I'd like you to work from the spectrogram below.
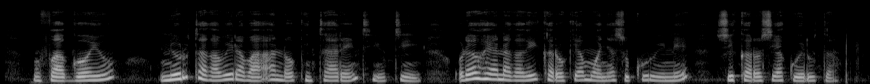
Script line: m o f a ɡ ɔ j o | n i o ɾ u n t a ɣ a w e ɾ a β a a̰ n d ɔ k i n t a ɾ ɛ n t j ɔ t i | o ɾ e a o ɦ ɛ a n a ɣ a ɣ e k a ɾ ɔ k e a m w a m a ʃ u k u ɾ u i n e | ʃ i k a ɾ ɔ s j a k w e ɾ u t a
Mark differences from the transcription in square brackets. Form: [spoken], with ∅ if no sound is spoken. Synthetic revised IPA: m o f a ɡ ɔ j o | n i o ɾ u [∅] t a ɣ a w e ɾ a β a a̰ n d ɔ k i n t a ɾ ɛ n t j [u] t i | o ɾ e a o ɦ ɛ a n a ɣ a ɣ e k a ɾ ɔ k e a m w a [ɲ] a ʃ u k u ɾ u i n e | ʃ i k a ɾ ɔ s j a k w e ɾ u t a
